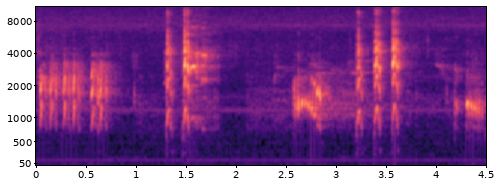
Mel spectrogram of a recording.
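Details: Male and female mandar, a rail, trading calls: a rapid run of short nasal notes, then scattered harsh squawks and clucks with brief pauses, a constant low hum underneath.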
